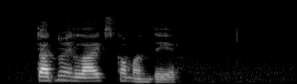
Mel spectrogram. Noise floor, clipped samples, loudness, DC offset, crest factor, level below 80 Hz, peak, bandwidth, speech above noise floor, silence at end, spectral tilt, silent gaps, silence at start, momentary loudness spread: -64 dBFS; under 0.1%; -25 LUFS; under 0.1%; 20 dB; -82 dBFS; -6 dBFS; 10 kHz; 40 dB; 1.25 s; -6 dB/octave; none; 0.4 s; 16 LU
